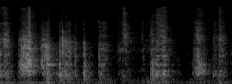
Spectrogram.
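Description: Cardstock rubbing and scraping across paper in a quick series of short strokes, several a second.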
